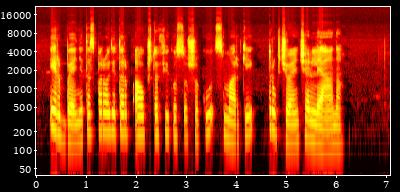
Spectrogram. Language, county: Lithuanian, Vilnius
